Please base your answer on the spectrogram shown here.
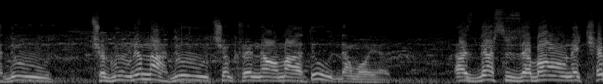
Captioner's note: speaking in Farsi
